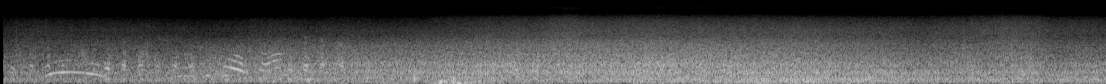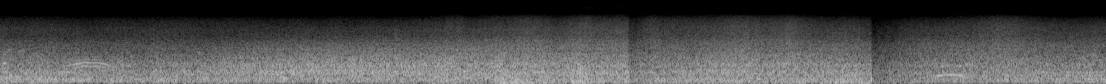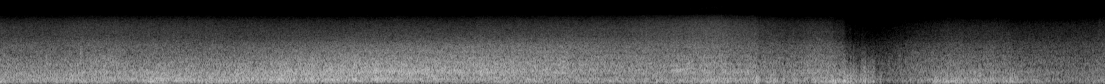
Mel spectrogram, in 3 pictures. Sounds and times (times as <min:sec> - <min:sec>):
Waves, surf: 0:00.0 - 0:33.1.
